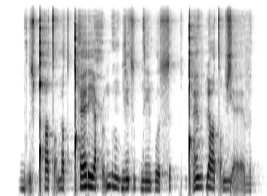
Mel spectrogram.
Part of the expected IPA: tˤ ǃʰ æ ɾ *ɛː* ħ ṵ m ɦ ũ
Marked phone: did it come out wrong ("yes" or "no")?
yes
